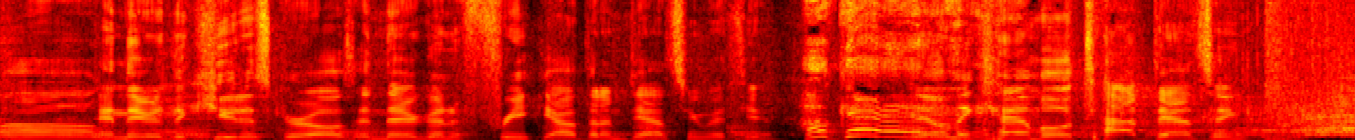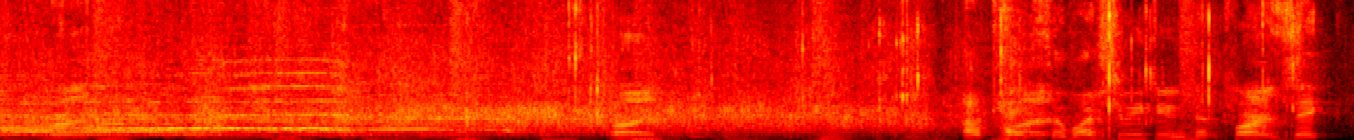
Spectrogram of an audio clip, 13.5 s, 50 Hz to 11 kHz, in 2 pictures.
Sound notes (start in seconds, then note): 6.0 cheers and applause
